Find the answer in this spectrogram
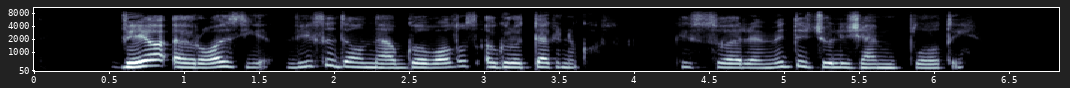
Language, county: Lithuanian, Vilnius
